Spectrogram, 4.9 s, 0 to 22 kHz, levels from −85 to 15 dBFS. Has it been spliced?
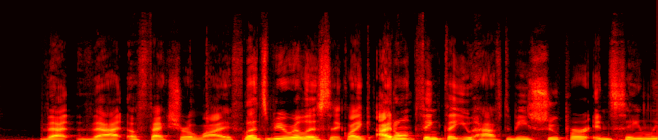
yes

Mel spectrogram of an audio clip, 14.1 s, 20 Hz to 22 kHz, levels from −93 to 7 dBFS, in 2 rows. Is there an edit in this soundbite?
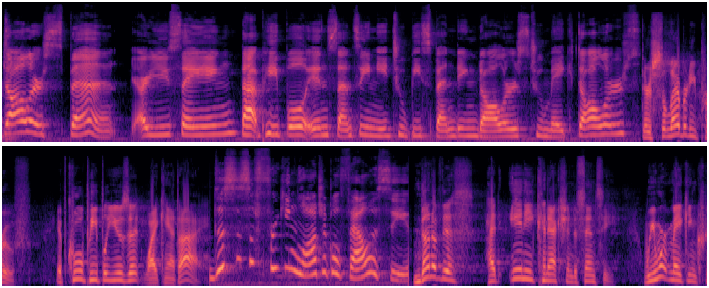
yes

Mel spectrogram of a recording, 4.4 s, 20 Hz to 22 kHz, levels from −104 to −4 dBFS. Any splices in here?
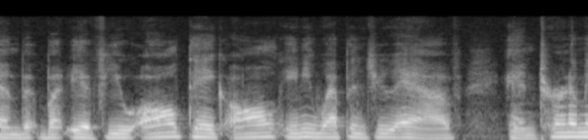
no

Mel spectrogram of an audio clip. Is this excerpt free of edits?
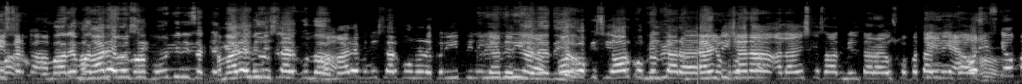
no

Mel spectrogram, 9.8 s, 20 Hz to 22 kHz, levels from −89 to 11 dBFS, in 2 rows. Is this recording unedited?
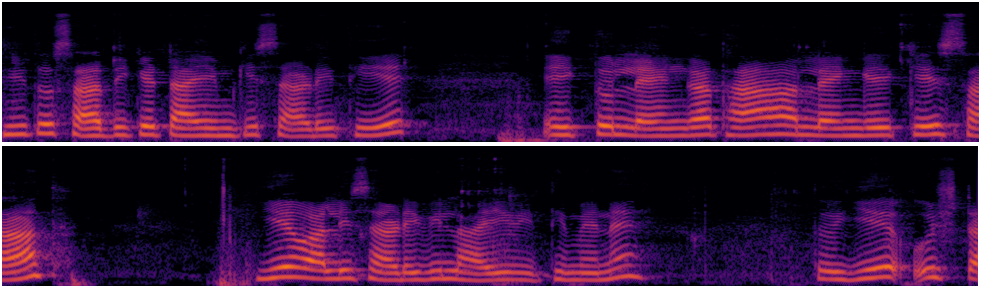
yes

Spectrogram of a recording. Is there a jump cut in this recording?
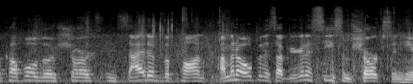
yes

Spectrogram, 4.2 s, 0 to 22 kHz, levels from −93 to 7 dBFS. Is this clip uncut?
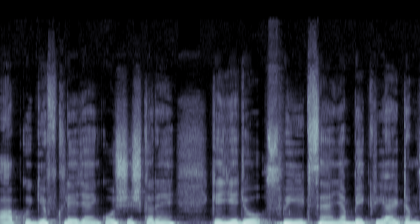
yes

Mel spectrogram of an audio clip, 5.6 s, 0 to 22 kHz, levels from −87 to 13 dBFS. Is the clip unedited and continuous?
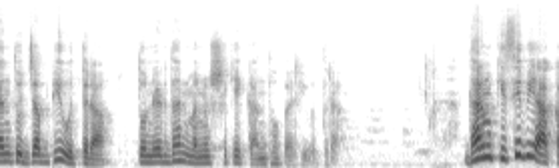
yes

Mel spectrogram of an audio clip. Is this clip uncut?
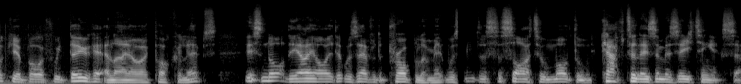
no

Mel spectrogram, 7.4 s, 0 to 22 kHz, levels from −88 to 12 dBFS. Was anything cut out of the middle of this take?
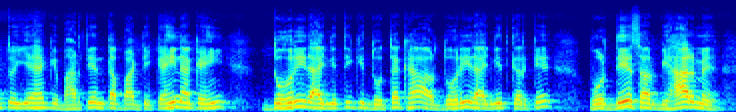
no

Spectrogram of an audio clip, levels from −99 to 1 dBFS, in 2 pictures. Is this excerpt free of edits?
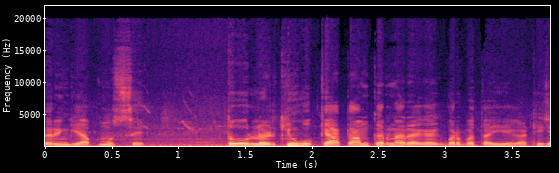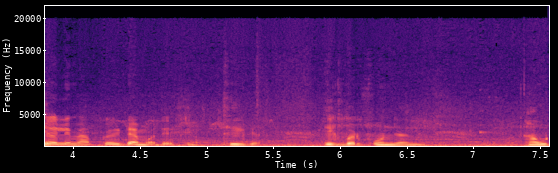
yes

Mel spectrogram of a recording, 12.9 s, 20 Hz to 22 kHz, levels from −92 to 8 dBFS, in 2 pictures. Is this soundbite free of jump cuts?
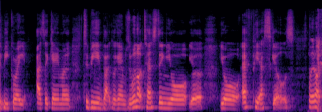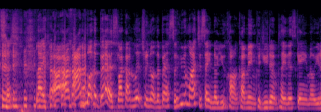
yes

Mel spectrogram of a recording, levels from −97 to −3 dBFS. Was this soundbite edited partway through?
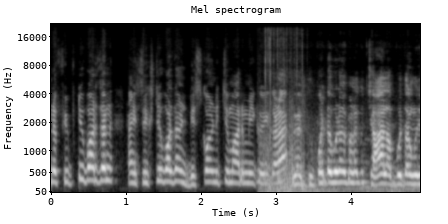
yes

